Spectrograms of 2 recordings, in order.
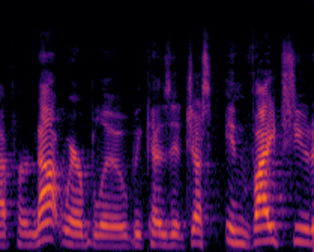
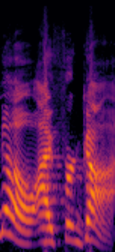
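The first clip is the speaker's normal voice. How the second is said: mock booming, very loud sarcastic tone; 4 semitones higher, 9 dB louder than usual. Explaining how he sarcastically throws it back at her: retelling a sarcastic reply. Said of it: "he's trying to kind of sarcastically throw back at her".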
